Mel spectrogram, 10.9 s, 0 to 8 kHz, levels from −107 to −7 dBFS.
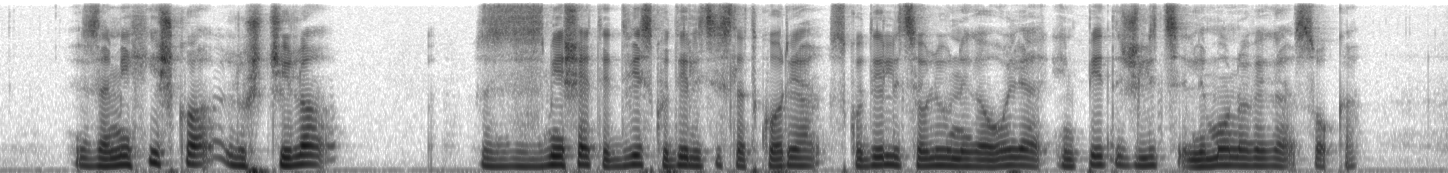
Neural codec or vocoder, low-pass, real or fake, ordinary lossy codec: none; 7.2 kHz; real; none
